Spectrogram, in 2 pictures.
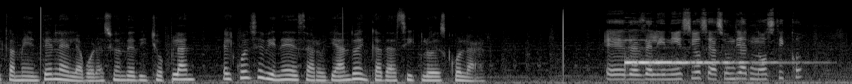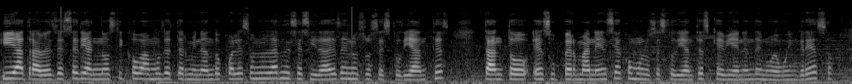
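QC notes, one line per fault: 0.41, 3.43, 5.63, 9.13, 12.04 s: bit error spike, five isolated sharp broadband ticks unrelated to the surrounding sound, peaking about -3, -15, -3, -9 and -9 dBFS. Each is a flipped bit in one to three samples that leaps by a power of two and returns instantly.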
